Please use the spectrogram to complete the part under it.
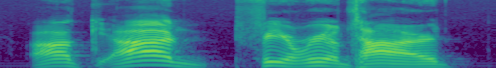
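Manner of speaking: thick, heavy, very slow Southern drawl. Imitate how he talked when he walked in this morning, in a put-on heavy Southern accent. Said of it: "heavy Southern accent".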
